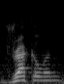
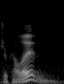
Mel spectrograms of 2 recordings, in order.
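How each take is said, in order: First: The stress is on the second syllable. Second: The stress is on the third syllable. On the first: "Is it the second syllable" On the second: "or the third syllable?"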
